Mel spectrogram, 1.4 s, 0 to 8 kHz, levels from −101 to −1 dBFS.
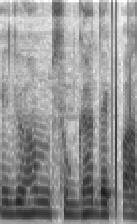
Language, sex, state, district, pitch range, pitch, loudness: Chhattisgarhi, male, Chhattisgarh, Rajnandgaon, 140-150 Hz, 150 Hz, -22 LUFS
